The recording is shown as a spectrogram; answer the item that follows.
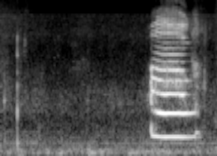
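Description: A cat gives a single short, clear meow near the end, after a quiet stretch of faint room noise.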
